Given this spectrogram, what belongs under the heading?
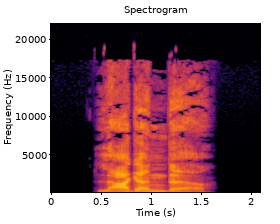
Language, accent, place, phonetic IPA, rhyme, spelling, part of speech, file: German, Germany, Berlin, [ˈlaːɡɐndɐ], -aːɡɐndɐ, lagernder, adjective, De-lagernder.ogg
- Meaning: inflection of lagernd: 1. strong/mixed nominative masculine singular 2. strong genitive/dative feminine singular 3. strong genitive plural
